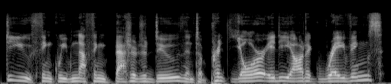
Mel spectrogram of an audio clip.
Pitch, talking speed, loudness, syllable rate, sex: 145 Hz, 215 wpm, -19 LUFS, 5.3 syllables/s, male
